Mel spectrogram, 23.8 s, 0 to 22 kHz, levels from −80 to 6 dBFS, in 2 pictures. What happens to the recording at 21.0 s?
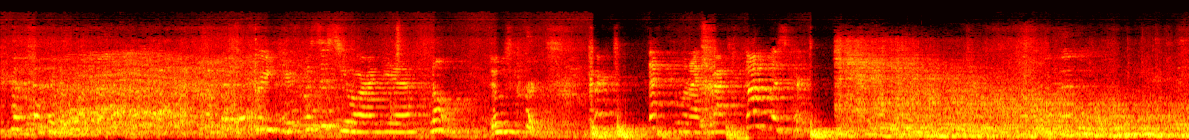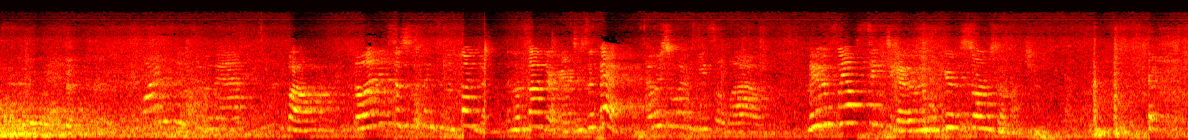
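At 21.0 s the audio is still caught in the gain pumping that runs through the whole clip: a fast limiter likely clamps excessive gain on each loud sound, so the gain swings by around 15 dB. The waveform looks flattened.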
